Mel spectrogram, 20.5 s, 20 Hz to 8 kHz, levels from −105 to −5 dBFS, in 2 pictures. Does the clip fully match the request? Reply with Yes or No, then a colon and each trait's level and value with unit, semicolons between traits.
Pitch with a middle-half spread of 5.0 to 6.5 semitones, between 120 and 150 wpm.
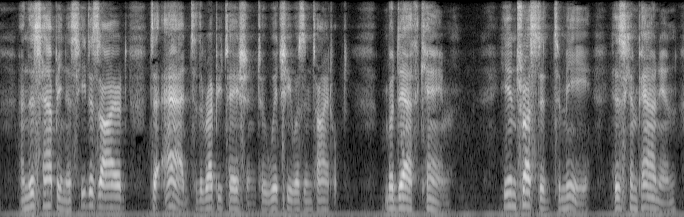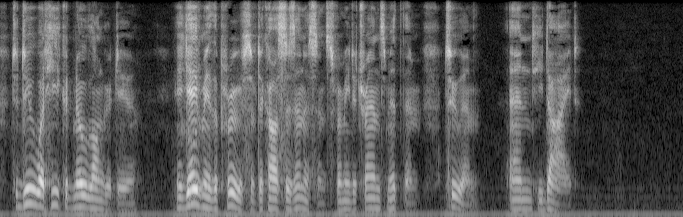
No: average, 3.9 semitones; average, 145 wpm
